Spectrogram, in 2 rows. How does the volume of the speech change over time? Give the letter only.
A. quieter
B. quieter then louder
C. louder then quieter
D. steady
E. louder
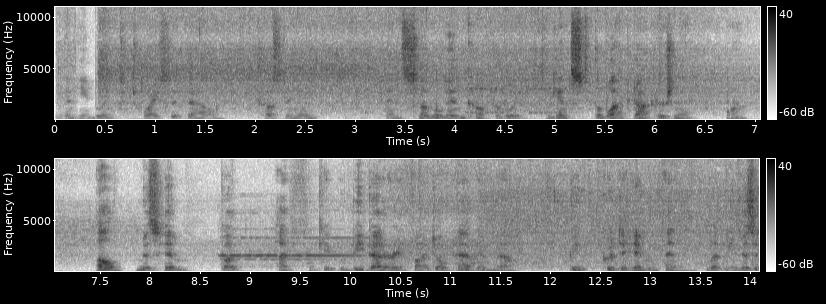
E.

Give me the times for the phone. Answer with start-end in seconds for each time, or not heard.
4.1-5.2, 8.7-10.2.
